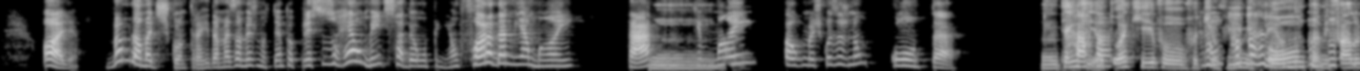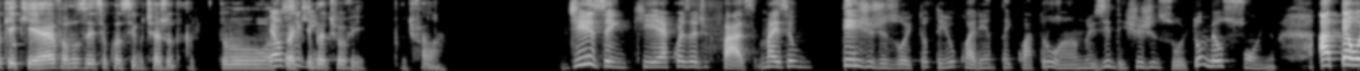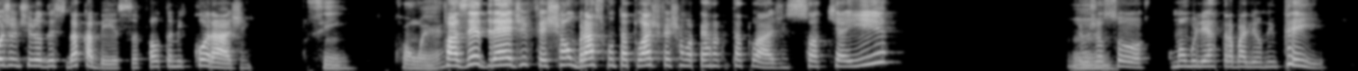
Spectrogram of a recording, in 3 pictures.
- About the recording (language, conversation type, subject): Portuguese, advice, Como posso mudar meu visual ou estilo sem temer a reação social?
- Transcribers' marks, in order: tapping; laugh; in English: "dread"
